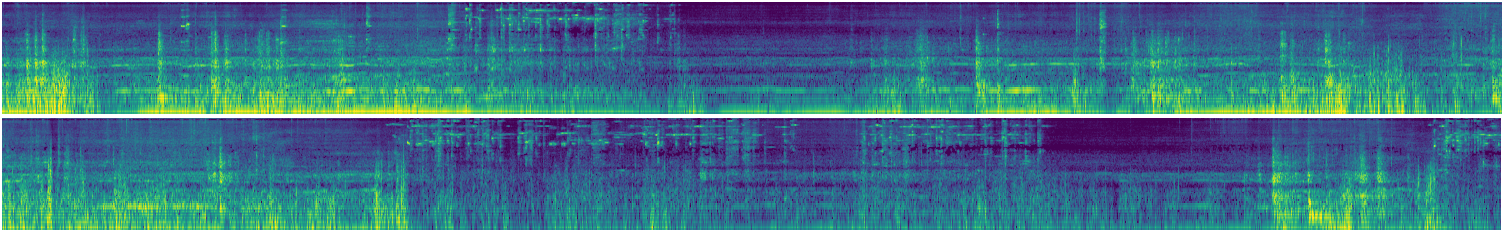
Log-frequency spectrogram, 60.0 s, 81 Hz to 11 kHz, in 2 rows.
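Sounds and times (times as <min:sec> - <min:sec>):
excavator diesel engine: 0:00.0 - 0:59.9
scratchy crackling and squealing: 0:37.6 - 0:46.0, 0:47.2 - 0:50.9, 0:56.9 - 0:59.9.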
